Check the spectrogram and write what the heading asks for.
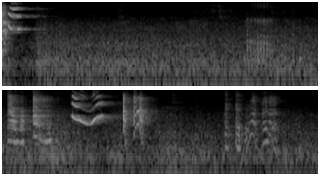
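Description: Pet parakeets (an Alexandrine and an Indian ringneck) calling: one sharp squawk at the start, then a run of squeaky chattering calls with a dipping, rising whistle a little past halfway, and a few more quick squeaks near the end.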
